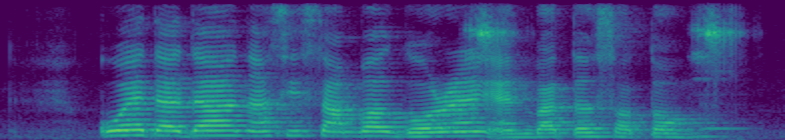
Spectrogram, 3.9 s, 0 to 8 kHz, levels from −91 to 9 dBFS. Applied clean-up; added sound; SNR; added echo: none; Glass; 9 dB; none.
